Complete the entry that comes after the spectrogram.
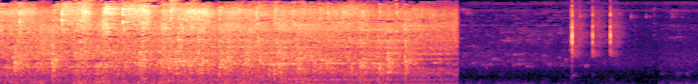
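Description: SEPTA Silverliner IV electric commuter train passing at speed: a loud, steady rush of wheels on rail and air that cuts off suddenly about two-thirds of the way through. A few faint clicks follow.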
